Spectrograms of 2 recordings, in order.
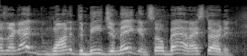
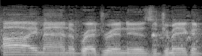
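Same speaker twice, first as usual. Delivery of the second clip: quiet Jamaican; 7 semitones lower than usual. Retold or imitated. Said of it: "Like this".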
